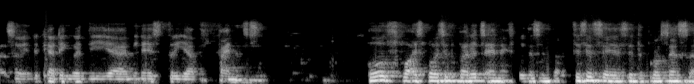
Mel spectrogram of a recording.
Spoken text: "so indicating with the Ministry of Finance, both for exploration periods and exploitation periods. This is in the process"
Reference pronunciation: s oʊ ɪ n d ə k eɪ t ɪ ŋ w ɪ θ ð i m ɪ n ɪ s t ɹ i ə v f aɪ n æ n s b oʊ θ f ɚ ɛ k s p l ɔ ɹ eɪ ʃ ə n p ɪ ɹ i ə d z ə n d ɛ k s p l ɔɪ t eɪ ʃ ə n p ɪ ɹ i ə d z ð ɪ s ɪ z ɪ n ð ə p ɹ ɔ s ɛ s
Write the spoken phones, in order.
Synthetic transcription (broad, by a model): s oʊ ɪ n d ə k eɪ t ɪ ŋ w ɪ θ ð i m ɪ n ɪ s t ɹ i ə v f aɪ n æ n s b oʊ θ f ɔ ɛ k s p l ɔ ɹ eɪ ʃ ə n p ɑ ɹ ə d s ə n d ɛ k s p ɔɪ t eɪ s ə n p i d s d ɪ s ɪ s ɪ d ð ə p ɹ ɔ s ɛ s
